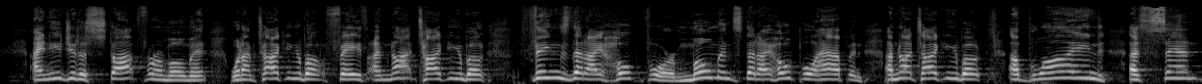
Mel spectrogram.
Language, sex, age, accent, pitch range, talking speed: English, male, 40-59, American, 215-270 Hz, 175 wpm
